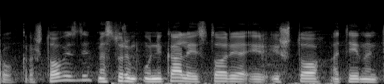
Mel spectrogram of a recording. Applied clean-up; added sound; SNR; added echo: none; Water / Splash, splatter; 16 dB; none.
